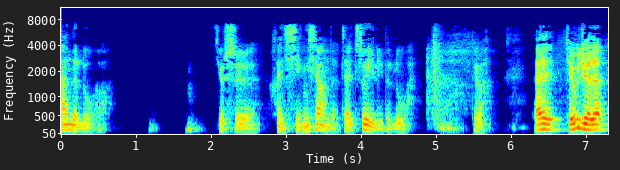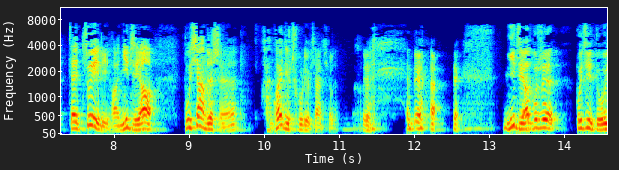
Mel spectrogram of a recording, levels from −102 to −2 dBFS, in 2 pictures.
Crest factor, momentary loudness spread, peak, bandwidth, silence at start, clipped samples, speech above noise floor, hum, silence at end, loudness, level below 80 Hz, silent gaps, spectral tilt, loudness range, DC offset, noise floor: 20 dB; 22 LU; -4 dBFS; 7.6 kHz; 0 s; under 0.1%; 40 dB; none; 0 s; -23 LUFS; -62 dBFS; 0.79-1.15 s, 1.35-1.66 s; -6 dB/octave; 14 LU; under 0.1%; -63 dBFS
